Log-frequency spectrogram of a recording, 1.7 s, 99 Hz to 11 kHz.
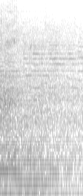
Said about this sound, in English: Wasn't that an MGA 1500? Ah, you know your cars. I like them. I love the sound they make, the way it goes right through you. Right. That vibration.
